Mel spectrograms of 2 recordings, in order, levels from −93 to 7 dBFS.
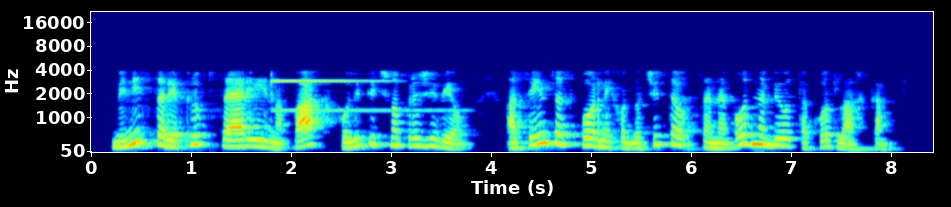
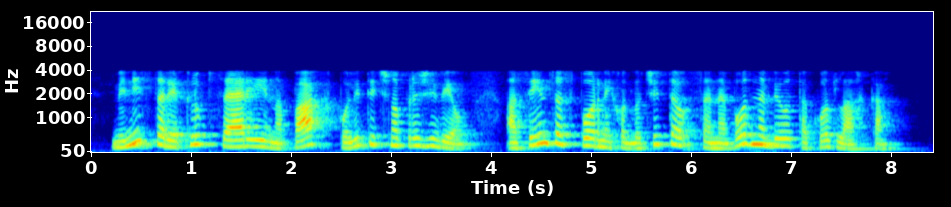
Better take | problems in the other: second | noise reduction (classical method Wiener filter)

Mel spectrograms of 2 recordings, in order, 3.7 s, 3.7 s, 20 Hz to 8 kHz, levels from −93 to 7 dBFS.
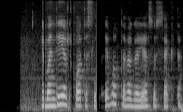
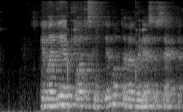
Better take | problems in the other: first | noise reduction (neural separator model SepFormer DNS4)

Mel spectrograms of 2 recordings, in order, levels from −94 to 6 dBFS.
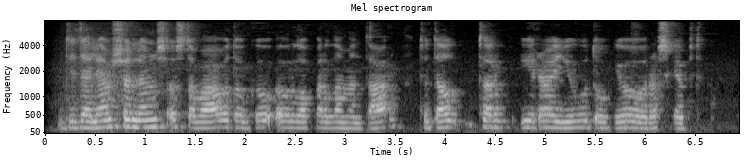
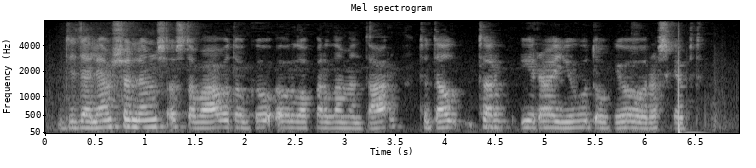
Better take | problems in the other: first | background sound (Fireworks); 15 dB below the speech

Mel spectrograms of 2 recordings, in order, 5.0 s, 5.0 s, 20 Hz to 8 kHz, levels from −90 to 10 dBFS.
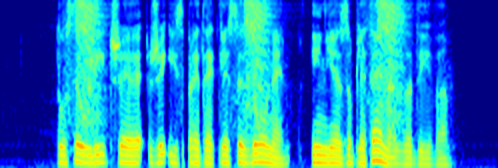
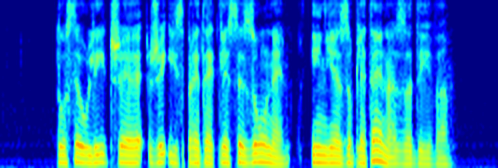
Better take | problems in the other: second | background sound (Fireworks); 10 dB below the speech

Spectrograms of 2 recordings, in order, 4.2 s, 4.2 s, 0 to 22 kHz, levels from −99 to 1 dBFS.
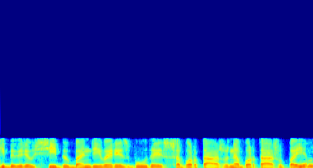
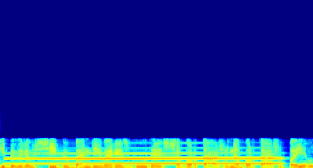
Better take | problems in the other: first | background sound (Wind instrument, woodwind instrument); 1 dB below the speech

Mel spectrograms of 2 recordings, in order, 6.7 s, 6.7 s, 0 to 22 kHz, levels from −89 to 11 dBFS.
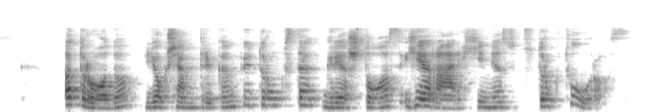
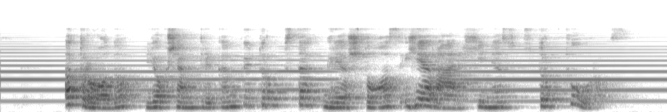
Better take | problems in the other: first | background sound (Wind instrument, woodwind instrument); 10 dB below the speech // room echo; dies away in 0.5 s

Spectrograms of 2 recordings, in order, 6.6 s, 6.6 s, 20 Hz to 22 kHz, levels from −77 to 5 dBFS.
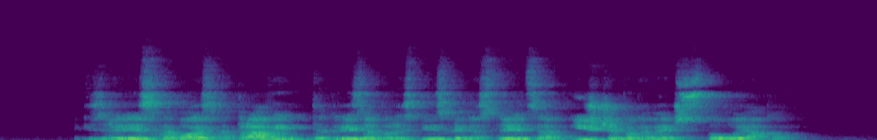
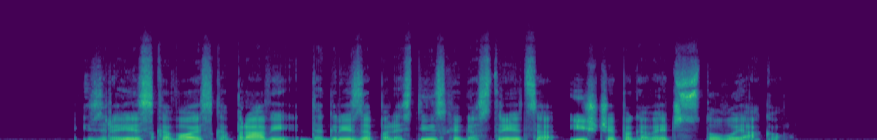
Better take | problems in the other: second | room echo; dies away in 0.6 s

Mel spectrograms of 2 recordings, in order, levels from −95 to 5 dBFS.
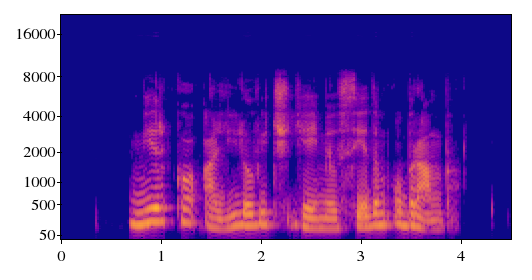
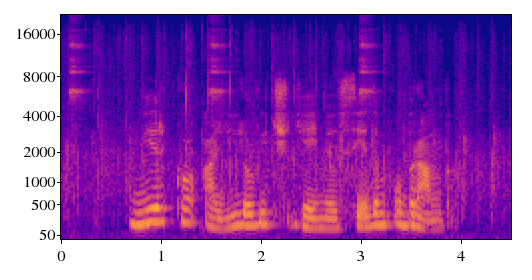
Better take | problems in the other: first | background sound (Applause + Tambourine); 19 dB below the speech

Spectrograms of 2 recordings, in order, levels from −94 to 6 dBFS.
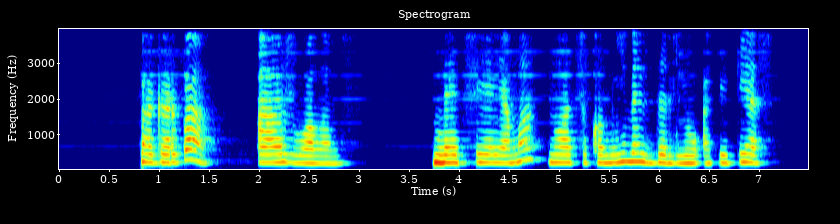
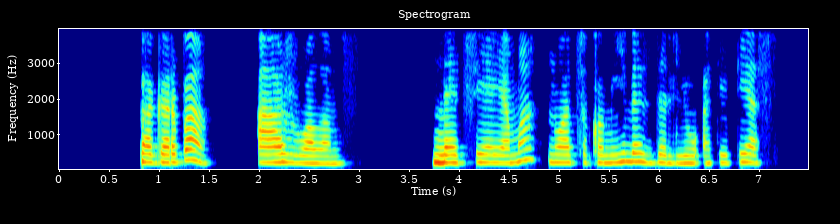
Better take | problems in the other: second | noise reduction (neural mask model DeepFilterNet 3)

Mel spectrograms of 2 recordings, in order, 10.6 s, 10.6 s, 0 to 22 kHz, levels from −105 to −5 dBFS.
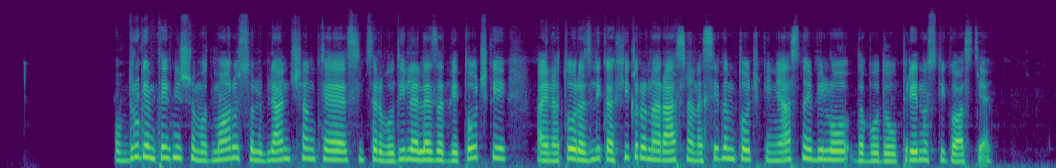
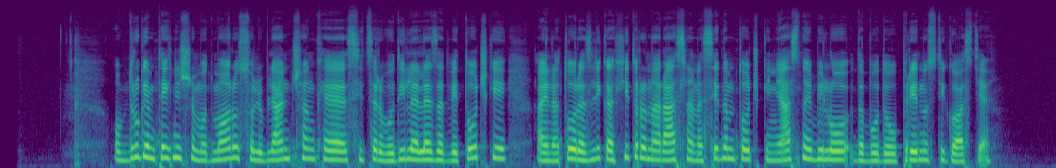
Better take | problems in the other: second | noise reduction (neural mask model DeepFilterNet 3)

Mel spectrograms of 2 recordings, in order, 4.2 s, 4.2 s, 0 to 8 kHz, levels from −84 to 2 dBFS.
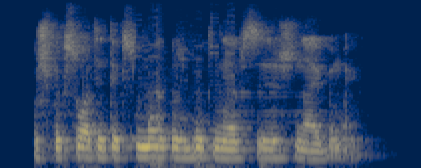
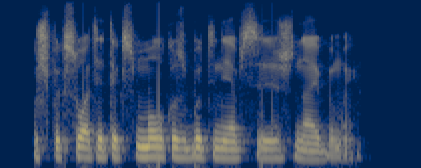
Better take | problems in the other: second | noise reduction (neural separator model SepFormer DNS4)

